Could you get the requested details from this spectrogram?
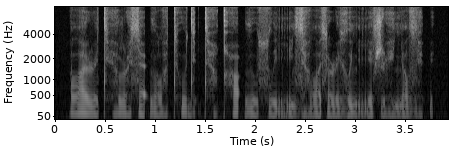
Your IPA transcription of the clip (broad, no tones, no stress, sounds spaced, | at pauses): lˠ æ ɭ e tʰ e̤ lˠ ɭ e̤ s æ ʔ ð u lˠ æ̤ tʰ u d e̤ ʔ tʰ æ̤ qʰ o ʔ ð u sʷ i r i lʲ z æ̤ lˠ i s ɒ ɭ e ɣ o lʲ r e s ɭ e̤ lʲ e lˠ z e̤ ʔ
